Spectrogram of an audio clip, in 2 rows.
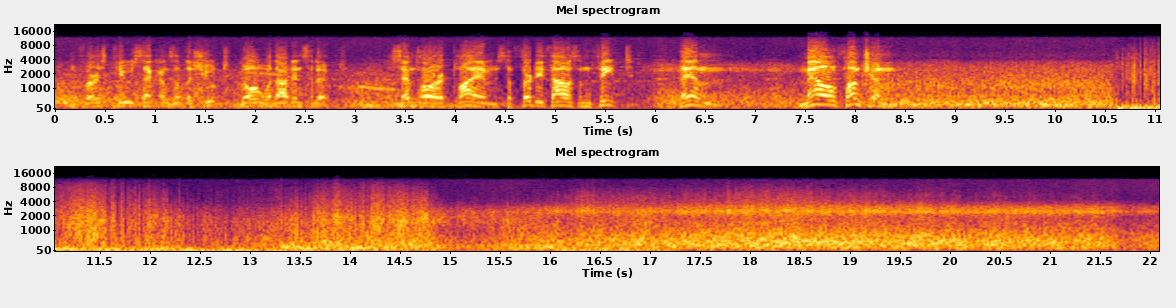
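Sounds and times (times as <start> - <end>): rocket explosion rumble: 6.0 - 22.0.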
